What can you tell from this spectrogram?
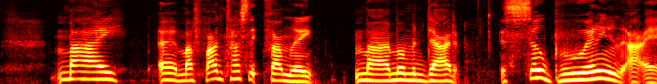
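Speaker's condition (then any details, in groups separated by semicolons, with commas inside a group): Down syndrome; child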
